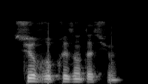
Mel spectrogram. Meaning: overrepresentation
- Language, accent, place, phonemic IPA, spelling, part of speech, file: French, France, Lyon, /syʁ.ʁə.pʁe.zɑ̃.ta.sjɔ̃/, surreprésentation, noun, LL-Q150 (fra)-surreprésentation.wav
